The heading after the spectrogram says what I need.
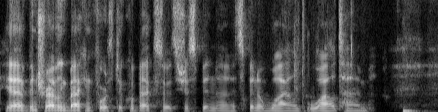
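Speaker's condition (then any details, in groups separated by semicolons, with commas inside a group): No condition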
